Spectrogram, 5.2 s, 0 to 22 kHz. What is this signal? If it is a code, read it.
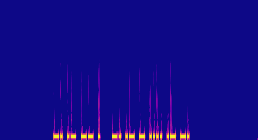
Morse code, heard as a keyed tone, about 36 wpm, 700 Hz. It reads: NAME NATHAN
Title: Practice QSO - Exchange 1 - Beginning - 35wpm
